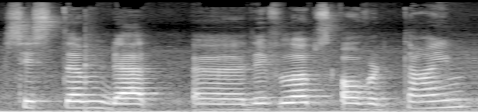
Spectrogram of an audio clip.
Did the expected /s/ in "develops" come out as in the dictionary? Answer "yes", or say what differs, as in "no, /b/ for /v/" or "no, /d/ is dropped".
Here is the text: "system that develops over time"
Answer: yes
